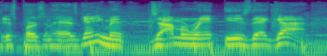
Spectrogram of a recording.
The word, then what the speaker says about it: Ja: And I said Jay twice, I think, and then I cleaned it up and said Ja. So it's pronounced Ja Morant.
